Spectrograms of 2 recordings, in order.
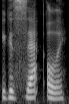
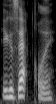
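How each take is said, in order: The two takes are said the same way.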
